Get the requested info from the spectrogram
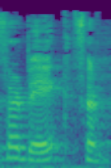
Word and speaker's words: Verbeek: It sounded like she was pronouncing her name with a Scottish accent. I'm Lotte Verbeek. – She said Verbeek. – Sorry. – Which to me is Dutch, because the German double E is the A sound.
